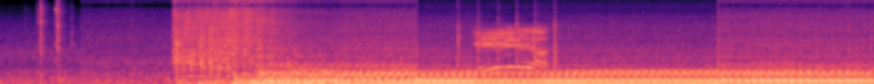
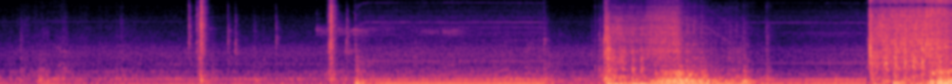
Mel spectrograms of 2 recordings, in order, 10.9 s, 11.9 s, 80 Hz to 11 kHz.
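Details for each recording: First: Turbo BMW E30 on E85, second start attempt after uploading a new fueling table: short crank, catches and settles into a smooth even idle, no misses or hunting; oil pressure good, idle holding. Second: Turbo BMW E30 on E85, first start after ECU install with only injector data and required fuel changed: rough, unsteady idle sagging between throttle blips, held up on gas; leans out and won't hold idle.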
